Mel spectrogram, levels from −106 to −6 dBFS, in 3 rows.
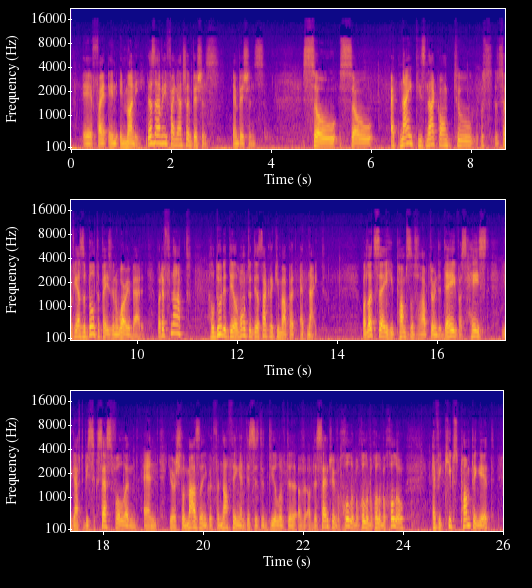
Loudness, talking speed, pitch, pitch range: -25 LUFS, 225 wpm, 115 Hz, 95-155 Hz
